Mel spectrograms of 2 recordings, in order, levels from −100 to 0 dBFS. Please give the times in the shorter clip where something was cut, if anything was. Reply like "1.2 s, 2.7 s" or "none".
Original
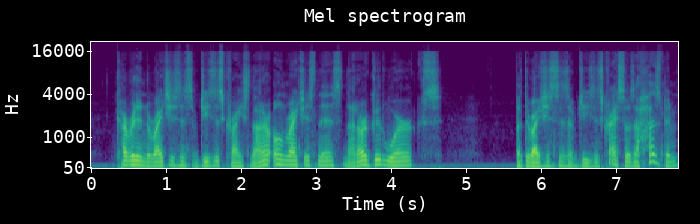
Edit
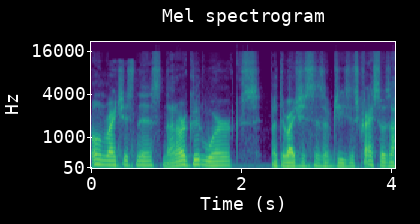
2.3 s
